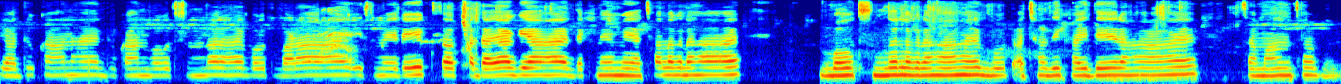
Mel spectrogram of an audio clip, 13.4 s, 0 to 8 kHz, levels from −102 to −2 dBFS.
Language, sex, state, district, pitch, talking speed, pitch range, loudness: Hindi, female, Bihar, Purnia, 220 Hz, 160 wpm, 210-225 Hz, -23 LUFS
